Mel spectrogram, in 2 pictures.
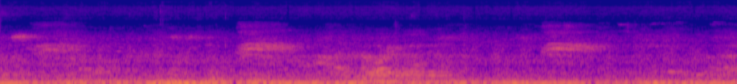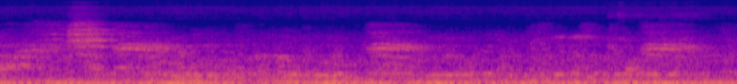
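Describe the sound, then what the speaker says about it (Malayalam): Crows cawing around a backyard bird cage where chicks have hatched, harsh repeated caws in irregular bursts over steady low hum, with voices talking at times. "കാക്ക ഭയങ്കര ശല്യമായിരുന്നു"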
